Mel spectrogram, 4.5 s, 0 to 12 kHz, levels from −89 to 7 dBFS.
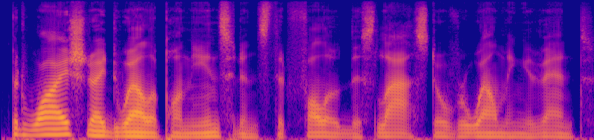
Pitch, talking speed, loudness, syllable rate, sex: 95 Hz, 190 wpm, -20 LUFS, 5.3 syllables/s, male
